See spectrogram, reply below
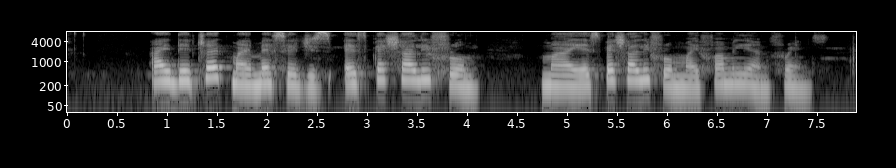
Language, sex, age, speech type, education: Nigerian Pidgin, female, 30-45, spontaneous, tertiary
